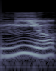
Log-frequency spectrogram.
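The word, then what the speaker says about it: 根尾: En japonés se pronuncia Neo, en inglés se dice Neo como el personaje principal de la película The Matrix, pues obviamente ya hay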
